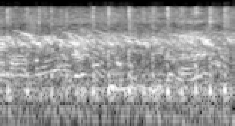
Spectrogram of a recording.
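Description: Chickens at a crowded poultry market in Banyumas, Central Java, held in small baskets, clucking densely and continuously at close range.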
